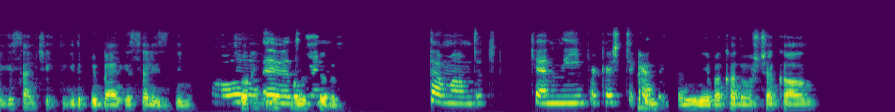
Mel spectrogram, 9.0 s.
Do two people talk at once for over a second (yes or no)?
yes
